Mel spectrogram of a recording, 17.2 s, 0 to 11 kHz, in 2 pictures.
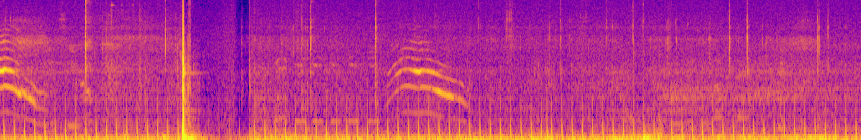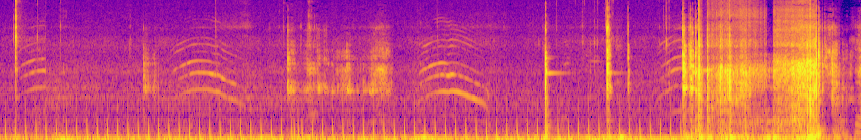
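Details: Jinx, an 8-month-old kitten stranded two nights in a tree in Newark, Ohio, meows repeatedly during his rescue: falling, arched cries spaced a few seconds apart over a steady rapid mechanical pulsing, with a man's coaxing voice and a late burst of rustling.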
